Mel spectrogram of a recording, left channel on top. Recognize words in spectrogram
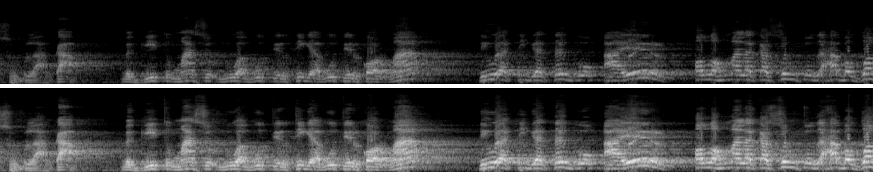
belaka. Begitu masuk 2 butir 3 butir korma, 2-3 teguk air, Allahumma laka sumtu dhahaba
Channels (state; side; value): quieter; left; 15.8 dB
